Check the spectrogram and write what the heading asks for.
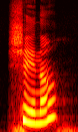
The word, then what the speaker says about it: scena: Abbiamo il gruppo SCE che si pronuncia SCE, SCE, scena.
